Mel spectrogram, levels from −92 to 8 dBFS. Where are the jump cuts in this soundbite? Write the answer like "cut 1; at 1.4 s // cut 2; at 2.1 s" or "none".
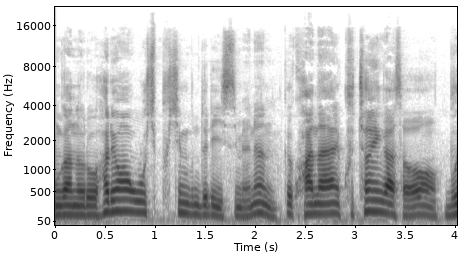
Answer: cut 1; at 2.2 s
